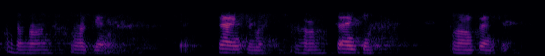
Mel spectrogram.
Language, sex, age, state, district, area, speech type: Tamil, female, 45-60, Tamil Nadu, Cuddalore, rural, conversation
